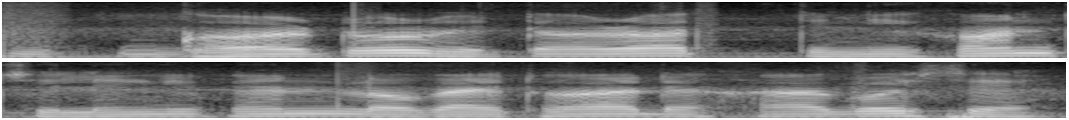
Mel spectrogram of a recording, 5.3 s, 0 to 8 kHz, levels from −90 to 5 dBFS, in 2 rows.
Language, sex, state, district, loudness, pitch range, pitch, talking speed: Assamese, male, Assam, Sonitpur, -16 LUFS, 110-125 Hz, 120 Hz, 100 wpm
